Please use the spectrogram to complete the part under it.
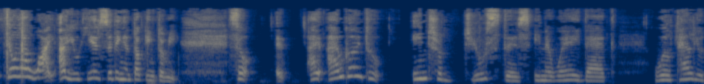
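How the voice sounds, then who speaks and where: A woman's voice: on the high side, a little mellow, breathy edge. A middle-aged woman from Poland with a Polish accent, telling her story enthusiastically as a podcast guest. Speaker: guest, coach and author. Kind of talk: podcast interview.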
